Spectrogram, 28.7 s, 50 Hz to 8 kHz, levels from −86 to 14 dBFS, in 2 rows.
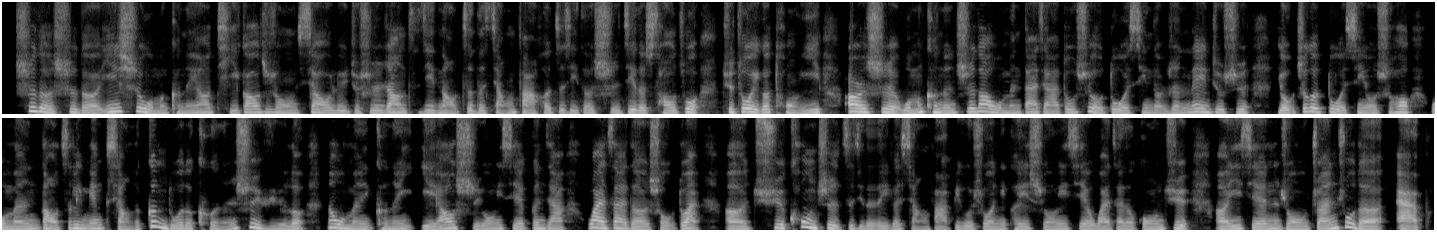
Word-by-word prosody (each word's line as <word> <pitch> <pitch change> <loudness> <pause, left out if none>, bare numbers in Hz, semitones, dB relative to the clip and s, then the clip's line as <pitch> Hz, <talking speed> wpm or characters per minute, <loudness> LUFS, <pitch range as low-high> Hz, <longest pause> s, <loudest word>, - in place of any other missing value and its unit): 是 300 -1 +1
的 235 -6 +4
是 210 +4 -2
的。 175 -4 0
一 240 +4 +5
是 270 +1 0
我 230 -6 +5
们 165 -1 -3
可 175 - -7
能 165 0 -4
要 190 +3 -2
提 175 -2 -6
高 210 +4 +1
这 220 -1 -4
种 175 -4 -3
效 185 0 -1
率， 165 -3 -3
就 170 - -6
是 175 +1 -4
让 195 -1 +2
自 190 +2 -14
己 170 -2 -2
脑 160 -2 -3
子 180 - -4
的 175 0 -3
想 165 +2 -6
法 160 - -1
和 160 0 -4
自 180 +3 -5
己 170 -2 -4
的 160 0 -4
实 155 0 -6
际 200 +3 +1
的 175 - +1
操 185 +3 -1
作 195 -1 +3 0.2
去 225 - +3
做 245 +2 +7
一 205 - +5
个 215 - +4
统 170 -7 -3
一。 195 +5 +1 0.2
二 250 -1 +8
是 230 -2 +4
我 180 -1 0
们 210 +6 +4
可 225 - +4
能 185 -1 +2
知 195 +6 +2
道 260 -1 +5
我 205 -6 +2
们 170 0 -3
大 205 0 0
家 185 -2 -3
都 200 +3 -2
是 220 +6 -4
有 185 -11 +2
惰 205 -1 +1
性 180 +1 -4
的， 160 -1 -5
人 165 +3 -4
类 235 -1 +3
就 210 -1 -1
是 200 0 -2 0.3
有 170 -3 +2
这 255 - -1
个 255 -3 +5
惰 225 -6 +1
性， 185 0 -3
有 170 -1 -2
时 170 +3 -7
候 225 +3 +3 0.2
我 185 - +1
们 175 +3 0
脑 185 -5 +3
子 170 +6 -6
里 225 -2 +4
面 195 +1 0
想 170 -6 -4
的 165 - -6
更 290 - +3
多 200 -1 0
的 195 -1 -1
可 160 -4 -7
能 155 +7 -4
是 265 +4 0
娱 160 -7 -1
乐。 185 +1 -1 0.2
那 260 - +2
我 235 - +5
们 180 -1 -1
可 180 - -5
能 175 +2 -3
也 180 -1 -1
要 215 +6 +3
使 230 -8 -4
用 175 +4 -3
一 200 - -1
些 190 -2 -2
更 200 +1 0
加 185 -1 -3 0.2
外 255 -2 +6
在 220 -2 +2
的 180 -2 0
手 165 -2 -5
段， 205 -4 +2 0.2
呃， 170 0 +1
去 240 +7 0
控 275 +1 +4
制 225 -3 +1
自 200 +2 -5
己 180 - -6
的 160 -1 -4
一 155 - -3
个 170 +1 -4
想 155 -2 -7
法。 155 -2 -6
比 160 - -10
如 160 +1 -3
说 175 +2 -4
你 165 -1 -5
可 175 +2 -6
以 175 - -3
使 165 -1 -8
用 160 +2 -3
一 175 - -4
些 170 +1 -3
外 170 0 -1
在 170 0 -4
的 155 -1 -3
工 175 +4 -2
具， 200 -2 +1 0.2
呃， 175 -1 +2
一 190 +1 +2
些 185 -1 0
那 190 +1 +1
种 165 -3 -1
专 190 +5 +3
注 260 +2 +3
的 170 -4 +3
APP， 185 -4 +4
185 Hz, 300 characters per minute, -20 LUFS, 170-210 Hz, 0.3 s, 二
